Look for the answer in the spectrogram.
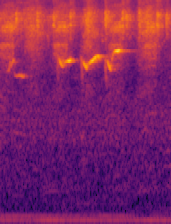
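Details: Wild black double-collared seedeater with bluish-white bill singing hard; thin, high whistled notes slur up and down in a quick run, with a constant low hum and buzzing insects behind.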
